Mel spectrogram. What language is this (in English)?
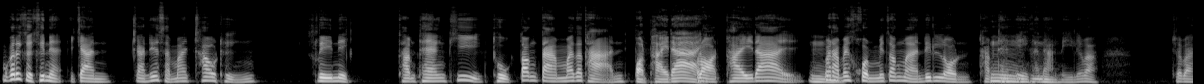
Thai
